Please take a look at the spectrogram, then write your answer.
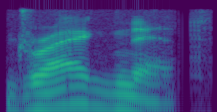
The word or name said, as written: dragnet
